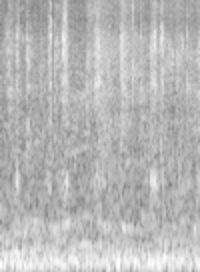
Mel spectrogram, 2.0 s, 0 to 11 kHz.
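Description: Rapid, irregular clicking of a Galaxy V2 M speed megaminx as its faces are turned quickly during a timed solve, over a low steady hum.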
